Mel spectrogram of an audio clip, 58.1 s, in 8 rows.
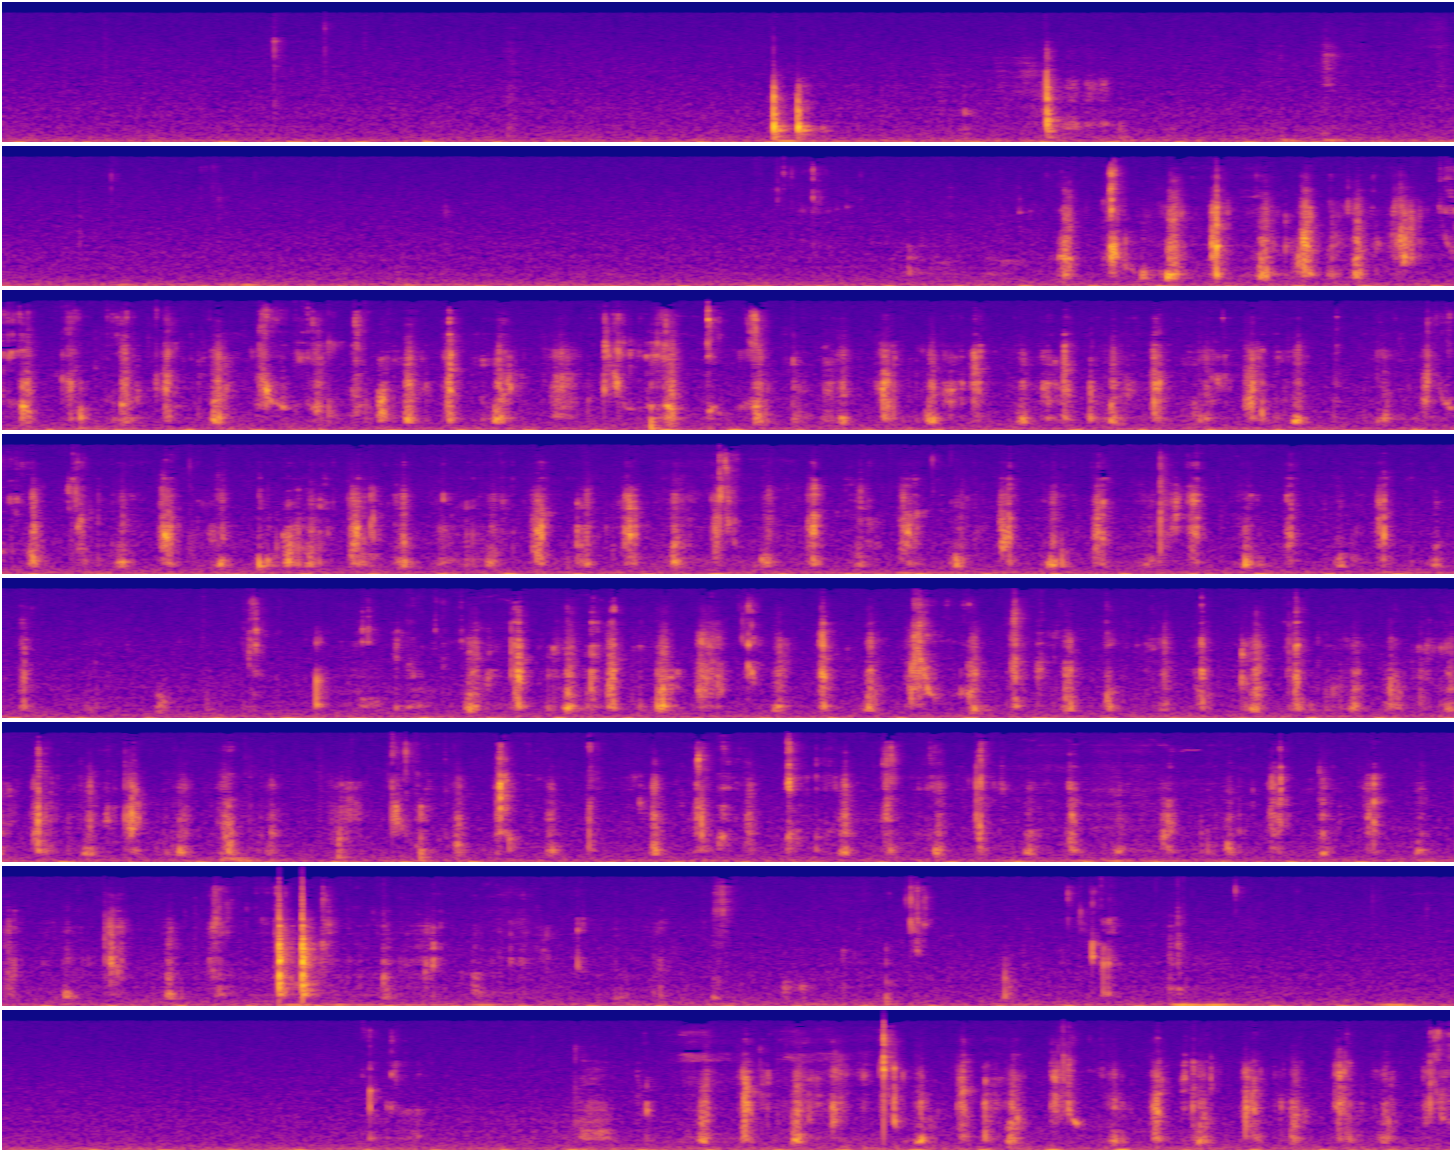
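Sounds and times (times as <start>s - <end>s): person chewing crunchily: 12.3s - 49.6s, 52.6s - 53.0s, 53.7s - 58.0s.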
